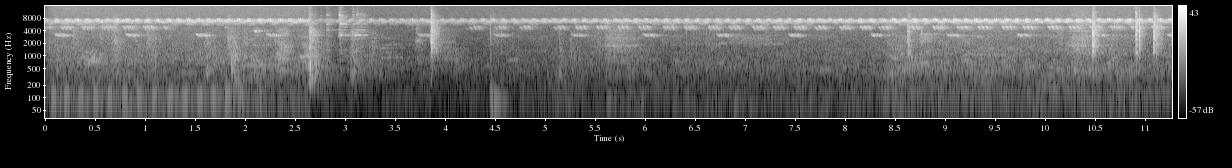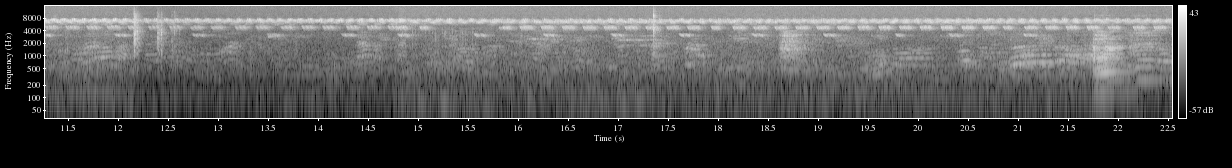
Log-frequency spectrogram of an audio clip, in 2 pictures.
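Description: Insects chirping: a steady high-pitched trill with rapid, evenly pulsed chirping beneath it. A few sharp knocks come through, two in the first four seconds and a cluster after about ten seconds.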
